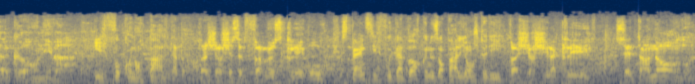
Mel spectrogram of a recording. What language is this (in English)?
French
